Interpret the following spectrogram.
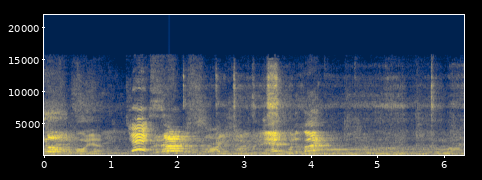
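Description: Background music playing in a large hall, with audience members shouting short, high-pitched calls of encouragement to the posing competitors.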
